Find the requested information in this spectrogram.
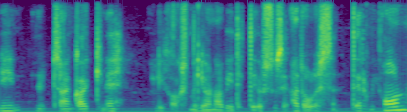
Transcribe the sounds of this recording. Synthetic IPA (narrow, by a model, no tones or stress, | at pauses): niːn | nyt̪sɑiŋkɑikːine | ylikʰɑ̰ksmiljo̰ːnɑ̰ːʋiːt̪e̥t̪ːæ̰josːɑseʔɑdo̰lesːent̪t̪ermion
